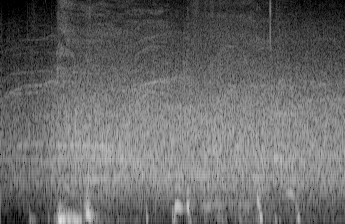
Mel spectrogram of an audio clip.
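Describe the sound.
A steady wash of crowd applause, dense and continuous clapping that starts abruptly and holds at an even level, with a few muffled voices or cheers rising underneath.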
